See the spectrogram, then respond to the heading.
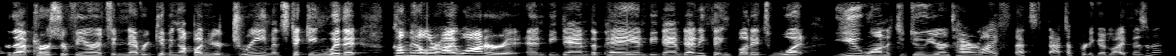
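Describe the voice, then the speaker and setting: Fairly high-voiced man, eager host. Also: brisk, hardly any pauses, bright, forceful tone. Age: 50s. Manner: enthusiastic, long rambling questions. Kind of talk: casual interview chat. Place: home room, video call. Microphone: video call mic.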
